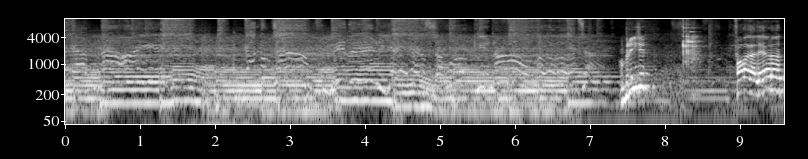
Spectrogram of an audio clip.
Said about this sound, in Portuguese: Saiu meio esquisito o brinde hoje.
